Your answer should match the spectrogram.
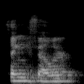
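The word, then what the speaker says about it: Þingvellir: feller field and that that symbol is pronounced like a th thing feller which means a gathering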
